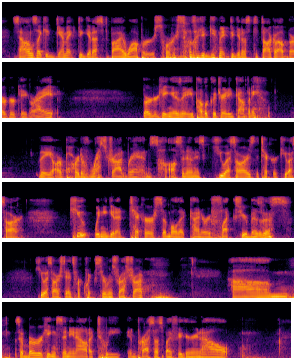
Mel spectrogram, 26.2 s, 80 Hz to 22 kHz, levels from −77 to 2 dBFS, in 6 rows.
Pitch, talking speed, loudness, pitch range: 105 Hz, 175 wpm, -17 LUFS, 95-115 Hz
